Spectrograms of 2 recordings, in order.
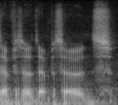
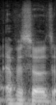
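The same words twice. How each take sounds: First: Much lower and much softer, dropping to a deep rumble. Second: Said in the usual way. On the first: Acted. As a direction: growl "episodes" way down low and quiet. Repeats word in silly voices.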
